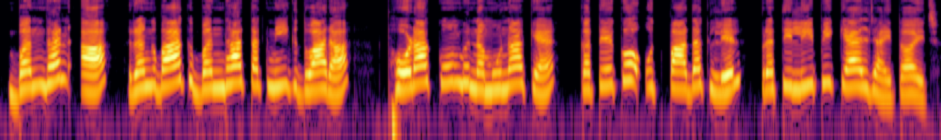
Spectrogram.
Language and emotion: Maithili, neutral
